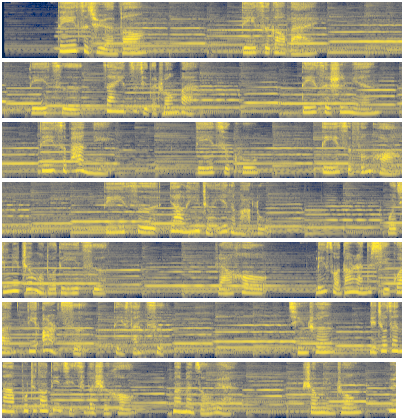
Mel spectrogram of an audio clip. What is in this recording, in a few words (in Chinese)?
女 微电影独白 青春 年轻青涩; 年轻舒缓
